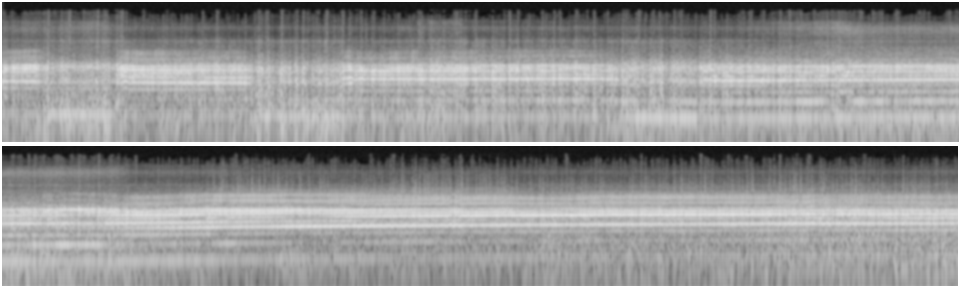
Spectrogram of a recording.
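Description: Wind rushes past in a steady roar.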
